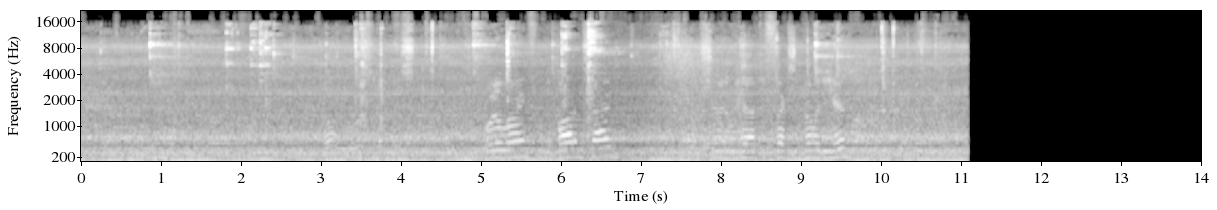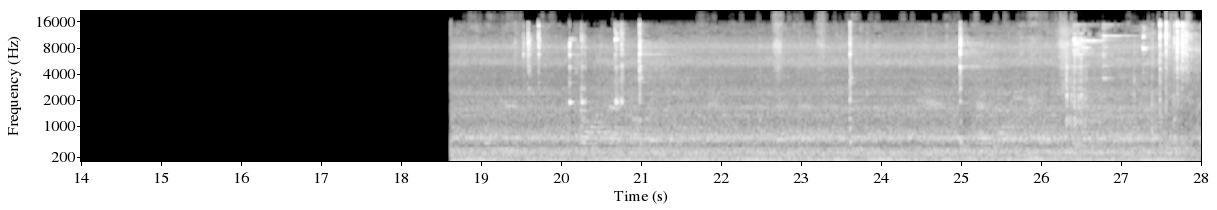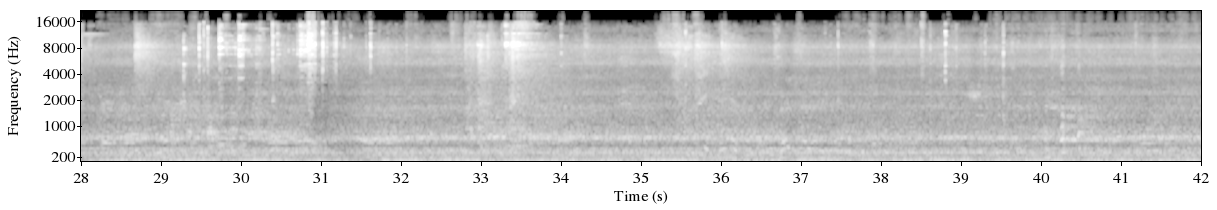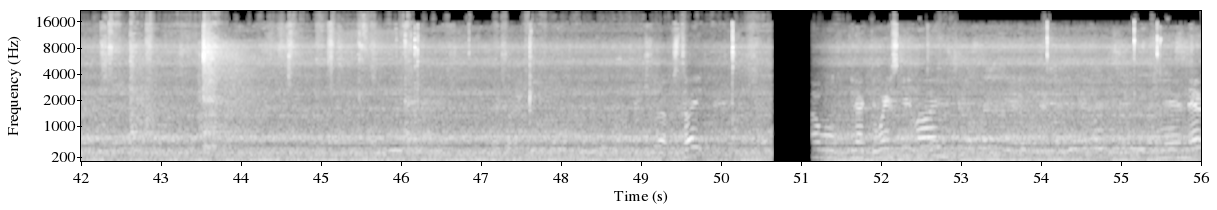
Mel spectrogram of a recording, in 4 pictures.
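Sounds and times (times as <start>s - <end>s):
steady background hum: 0.0s - 11.1s, 18.6s - 50.6s, 51.2s - 56.0s
hand tools clinking on metal: 4.9s - 6.7s.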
